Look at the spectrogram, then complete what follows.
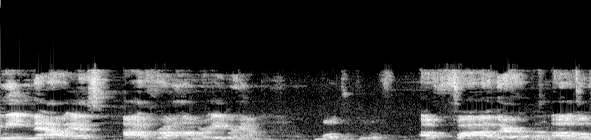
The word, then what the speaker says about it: Abraham: Abraham, and we would pronounce him in Hebrew as Abraham. So the B would be a V sound.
